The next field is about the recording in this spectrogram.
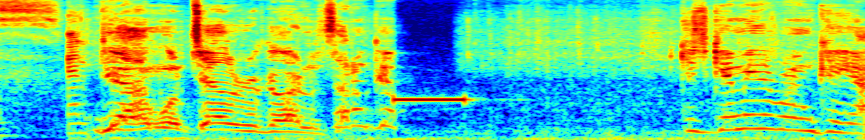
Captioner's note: beep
